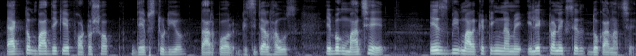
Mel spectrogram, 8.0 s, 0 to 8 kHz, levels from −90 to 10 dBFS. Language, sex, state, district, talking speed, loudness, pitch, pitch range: Bengali, male, West Bengal, Cooch Behar, 120 wpm, -19 LUFS, 135 Hz, 125-155 Hz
